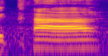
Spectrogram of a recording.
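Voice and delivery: dropped R Boston "ka"; Boston accent. Shown as a demonstration. Showing the Boston way to the co-host, Boston "ka". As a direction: say "ka" with no R, broad Boston. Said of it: "so we say".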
